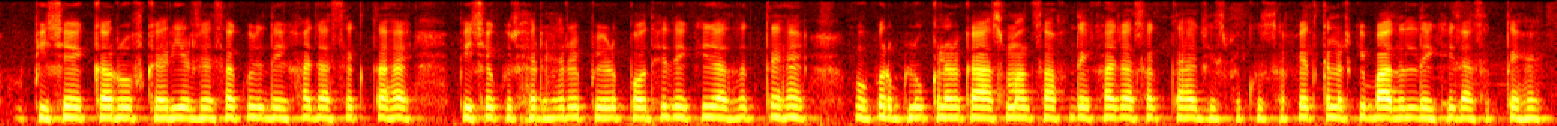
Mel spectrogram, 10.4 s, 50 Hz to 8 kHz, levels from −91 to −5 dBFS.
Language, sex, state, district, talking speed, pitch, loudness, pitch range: Hindi, male, Uttarakhand, Uttarkashi, 215 wpm, 195 Hz, -21 LUFS, 190-195 Hz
